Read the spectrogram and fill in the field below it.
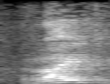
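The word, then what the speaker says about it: write: हो या नहीं लिखते राइट करते है राइट की क्या होगी राइट road रिटन dull are आईटी राइट डब्लू को क्या रखेंगे साइलेंट राइट रोट डब् आरटी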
